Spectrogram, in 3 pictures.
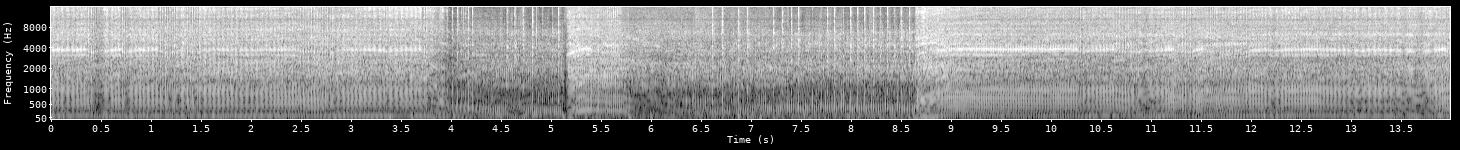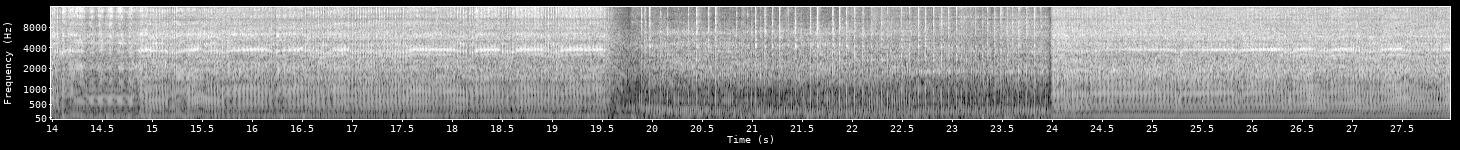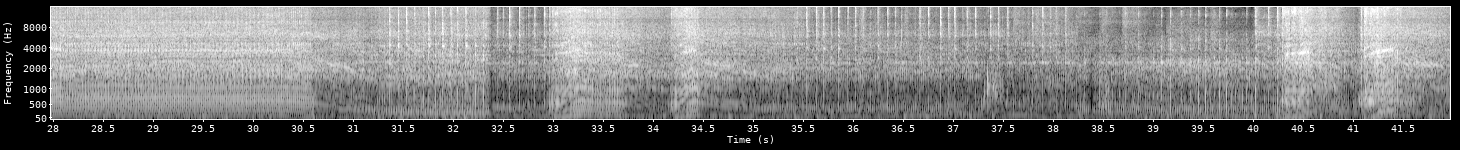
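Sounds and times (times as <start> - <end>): chainsaw cutting logs: 0.0 - 41.9.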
